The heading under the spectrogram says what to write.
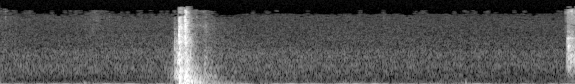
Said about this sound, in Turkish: Ya anahtarı neden fırlatıyorsun ya?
